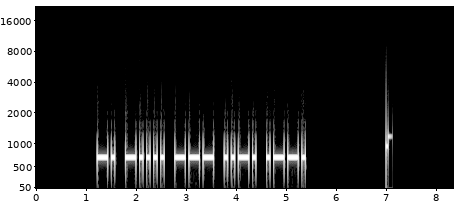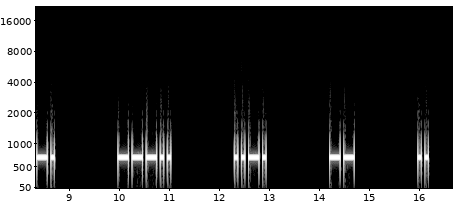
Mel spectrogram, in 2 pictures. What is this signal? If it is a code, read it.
Morse code, heard as a keyed tone, about 17 wpm, spaced as for 9 wpm, 700 Hz. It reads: N6OFP N8FMI
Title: USA Call Signs - 5 Characters - 6x Character Spacing - 17wpm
